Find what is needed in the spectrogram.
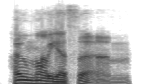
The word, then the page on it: homoiotherm: British English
